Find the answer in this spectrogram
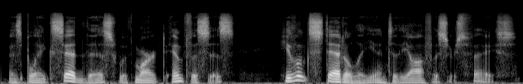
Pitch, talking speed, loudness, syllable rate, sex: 95 Hz, 160 wpm, -19 LUFS, 5.2 syllables/s, male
